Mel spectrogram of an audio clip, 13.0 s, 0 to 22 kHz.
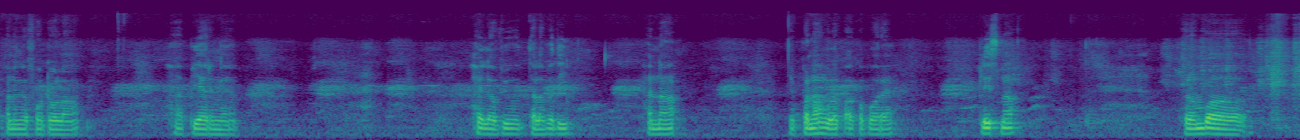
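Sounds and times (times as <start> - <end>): man speaking: 4.7 - 6.9, 7.9 - 9.1, 11.8 - 12.6.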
